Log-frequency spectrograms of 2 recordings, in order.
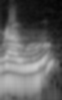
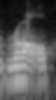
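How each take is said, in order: First: "Raul" said rah-OOL, in two syllables. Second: "Raul" said as one syllable, rawl; Raul rhyming with Paul. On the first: Co-host unsure of the hero's name, Raul as rah-OOL. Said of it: "if I should pronounce his name". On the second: Co-host offering another reading, Raul as one-syllable rawl. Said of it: "like Paul". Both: Shown as a demonstration.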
